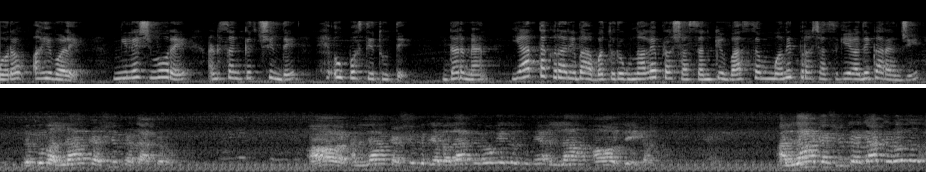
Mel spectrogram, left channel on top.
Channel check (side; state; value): both; different; correlation -0.02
